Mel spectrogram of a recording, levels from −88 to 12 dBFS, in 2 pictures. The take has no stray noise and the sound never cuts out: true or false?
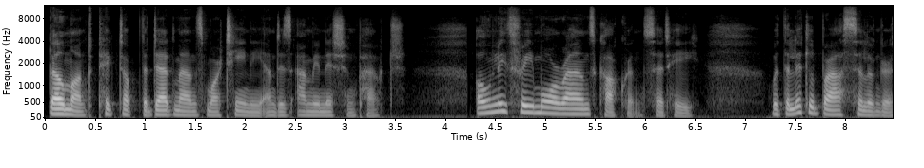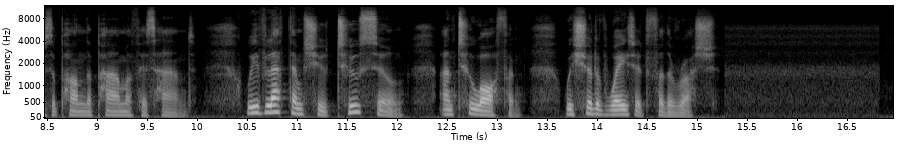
true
